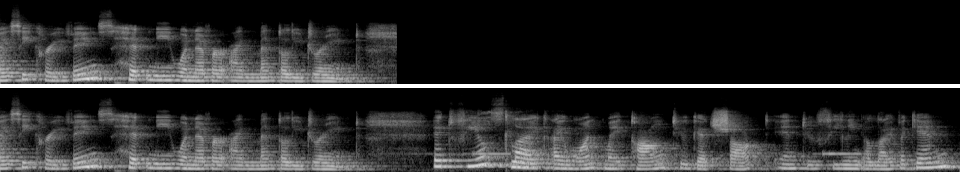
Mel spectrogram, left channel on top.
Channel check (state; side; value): drops out; left; at 4.0 s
